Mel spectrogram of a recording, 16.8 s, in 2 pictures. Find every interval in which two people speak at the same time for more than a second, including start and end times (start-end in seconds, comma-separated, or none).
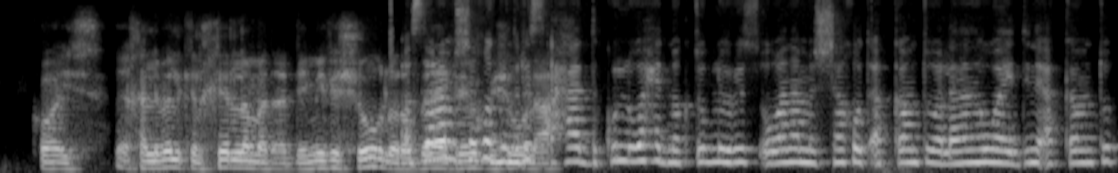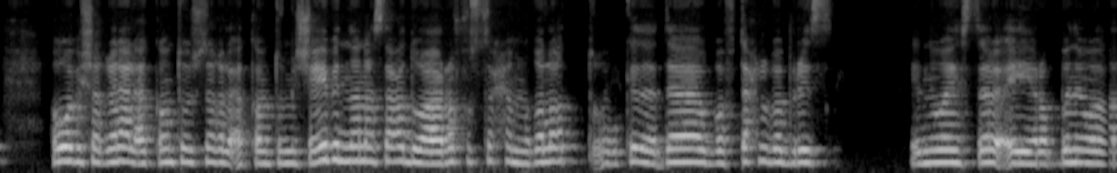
3.0-4.2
